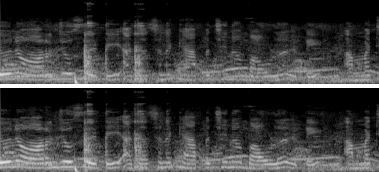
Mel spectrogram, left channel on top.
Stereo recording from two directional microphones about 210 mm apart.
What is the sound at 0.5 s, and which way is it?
Speech, 15° right (ahead or behind).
